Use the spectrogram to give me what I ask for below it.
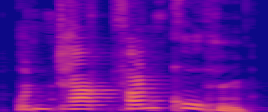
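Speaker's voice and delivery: sehr hohes Mäusepiepsen; Maus. Acted. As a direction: quiekend wie eine Maus. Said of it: "quiekte die Maus". (quiekende Maus)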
